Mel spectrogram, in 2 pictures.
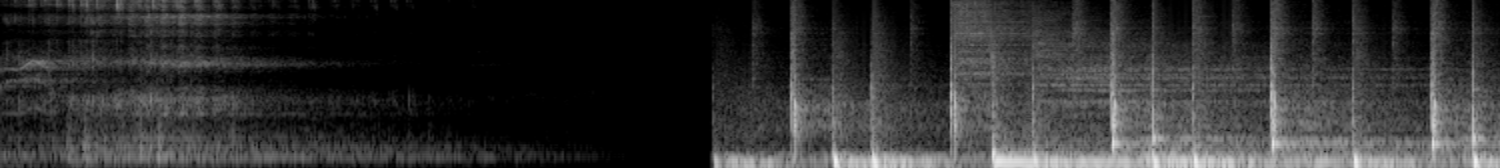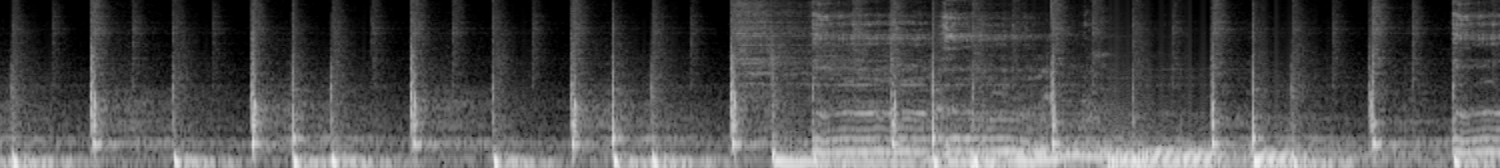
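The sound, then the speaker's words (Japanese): Strangers teamed up in a dark, cave-like exhibit space (the hands-on exhibit Cave Without a Light) play instruments together: after a faint tonal passage and a pause, steady percussive knocks start up over low droning notes, then thicken into a fuller, louder layered rhythm with no talking. “ケイブ・ウィザート・ア・ライトは、暗い洞窟を模した空間で見知らぬ人同士がチームを組み一緒に楽器を演奏するという体験ができる展示でしたまずは音をお聴きください”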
